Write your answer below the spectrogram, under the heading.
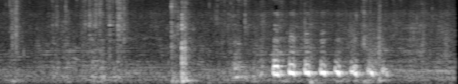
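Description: A person's voice: a quick, loud run of about ten short pitched sounds in about a second, a little after the middle, preceded by a single sharp click.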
